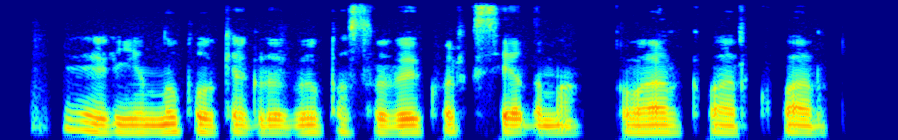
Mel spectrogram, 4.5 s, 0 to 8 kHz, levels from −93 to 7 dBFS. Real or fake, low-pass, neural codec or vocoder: real; 7.2 kHz; none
